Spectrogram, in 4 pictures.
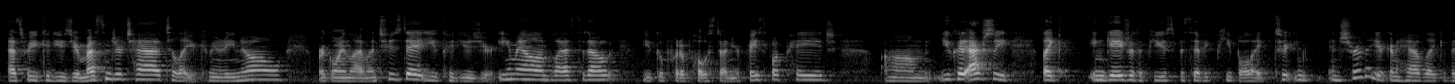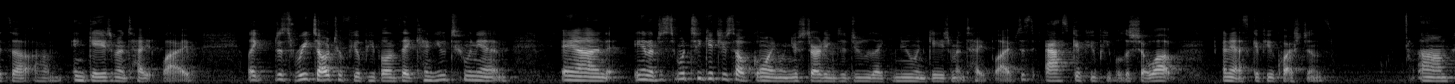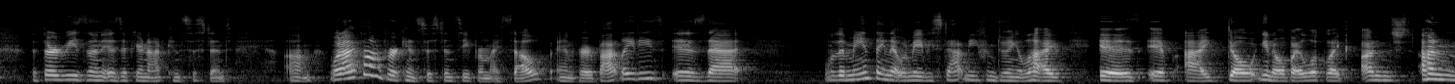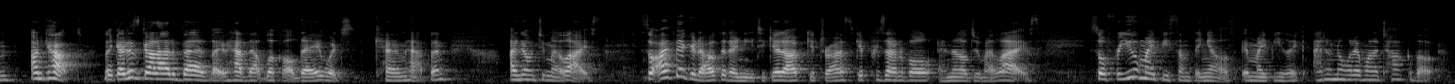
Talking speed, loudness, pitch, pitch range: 225 wpm, -27 LUFS, 195 Hz, 170-220 Hz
